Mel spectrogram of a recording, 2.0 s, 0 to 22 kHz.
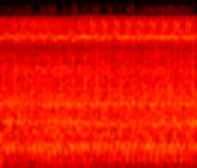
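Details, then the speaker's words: Dodge Ram 1500 at start-up and idle: a constant, high-pitched shrill squeal over a quiet idle; the belt is visibly worn, and the belt and pulley are suspected and replaced. "a little bit that I think it's the belt and probably also the pulley. So, we will be replacing the belt and the pulley. It's not really quick, pretty really loud, but you can hear it from here."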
